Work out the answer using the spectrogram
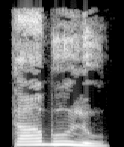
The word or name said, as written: ದಬ್ಬಳ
